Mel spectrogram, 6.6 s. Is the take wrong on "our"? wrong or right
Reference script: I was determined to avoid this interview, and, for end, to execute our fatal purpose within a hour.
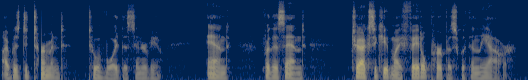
wrong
